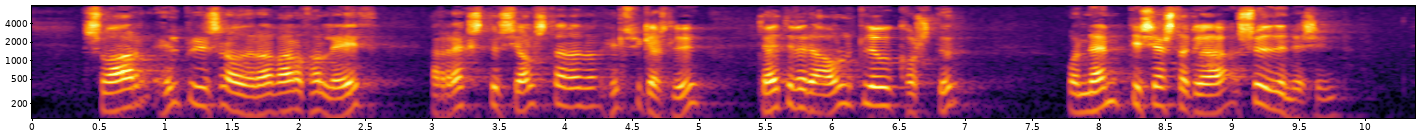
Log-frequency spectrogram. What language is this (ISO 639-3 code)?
isl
